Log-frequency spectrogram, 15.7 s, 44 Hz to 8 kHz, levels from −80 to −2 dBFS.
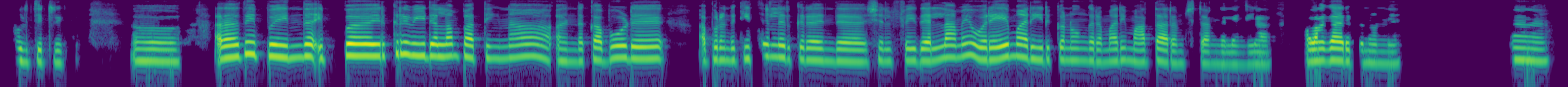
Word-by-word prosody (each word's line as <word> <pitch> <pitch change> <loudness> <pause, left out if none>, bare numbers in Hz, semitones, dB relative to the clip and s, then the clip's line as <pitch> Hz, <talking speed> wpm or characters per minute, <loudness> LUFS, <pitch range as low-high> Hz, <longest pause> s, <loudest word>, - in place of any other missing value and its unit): குடுச்சிட்ருக். 200 -3 -7 0.7
ஓ! - - -3 0.8
அதாவது 270 +5 +5
இப்ப 285 -1 -1 0.2
இந்த 265 +3 0 0.2
இப்ப 255 +5 -4 0.3
இருக்கிற 285 +4 -1
வீடு 290 0 +3
எல்லாம் 285 0 +1
பாத்தீங்கன்னா, 260 0 -2 0.4
அந்தக் 210 +1 -8
கப்போர்டு, 245 +2 +2 0.6
அப்புறம் 235 -1 -3
இந்தக் 220 +1 -8
கிட்சன்ல 270 +2 -2
இருக்கிற 230 -1 -5 0.2
இந்த 210 0 -4 0.3
ஷெல்ஃப், 210 -1 -10
இதெல்லாமே 260 +7 0
ஒரே 235 +1 +2 0.2
மாதிரி 250 -3 +1
இருக்கணுங்கிற 225 -2 -6
மாதிரி 220 +2 -4
மாத்த 200 +1 -1
ஆரம்பிச்சிட்டாங்க 185 -1 -8
இல்லீங்களா? 175 0 -9 0.5
அழகா 220 +1 +4
இருக்கணும்னு. 190 -3 -7 1.1
அ. 220 -2 -6
230 Hz, 110 wpm, -18 LUFS, 210-260 Hz, 1.1 s, அதாவது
